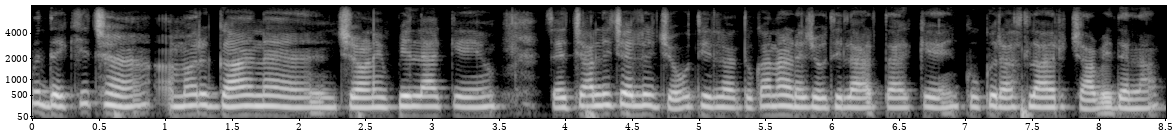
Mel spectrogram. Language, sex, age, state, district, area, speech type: Odia, female, 18-30, Odisha, Kalahandi, rural, spontaneous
